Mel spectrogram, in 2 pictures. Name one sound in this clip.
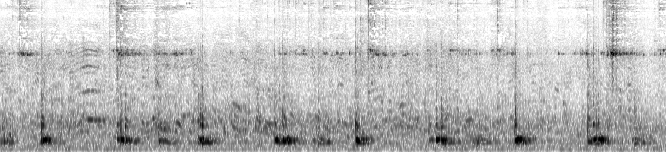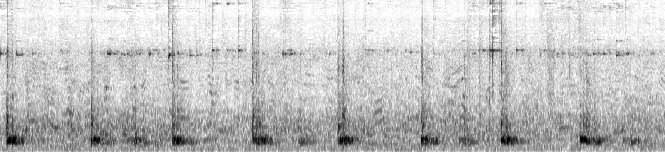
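A crowd murmurs nearby outdoors.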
